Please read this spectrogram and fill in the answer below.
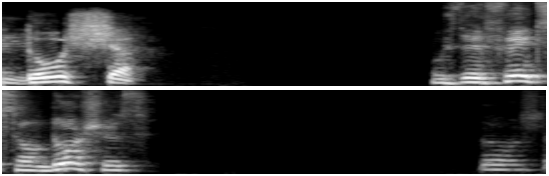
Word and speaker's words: dosha: E pronuncia dosha, né? Da última aqui que eu olhei, ele está falando que dosha é chiado, né?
